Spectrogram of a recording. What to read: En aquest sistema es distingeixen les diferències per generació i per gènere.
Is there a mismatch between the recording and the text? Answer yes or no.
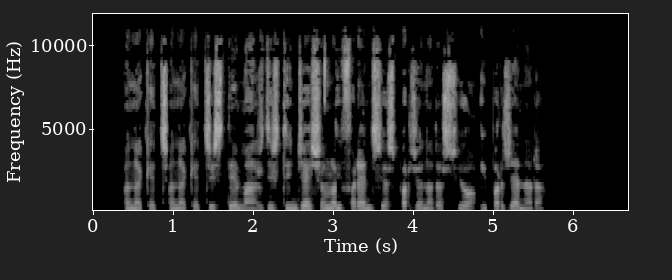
yes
